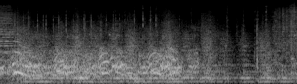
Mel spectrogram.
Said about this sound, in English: When Russell reveals that the giant bird with them is a snipe, the music becomes dark, then turns into chase music as Carl, Russell, and Kevin the Snipe run away, pursued by Muntz's pack of dogs.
